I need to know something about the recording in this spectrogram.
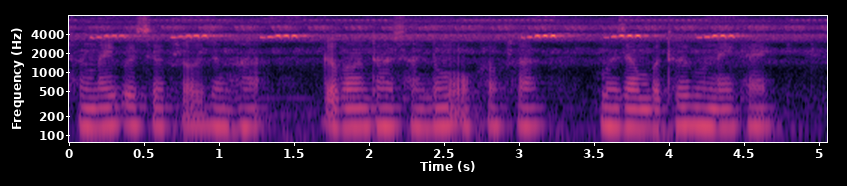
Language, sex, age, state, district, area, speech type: Bodo, male, 30-45, Assam, Chirang, rural, spontaneous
